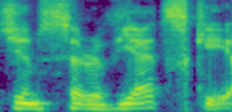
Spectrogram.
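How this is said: The surname has a Polish pronunciation. "but in Polish"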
